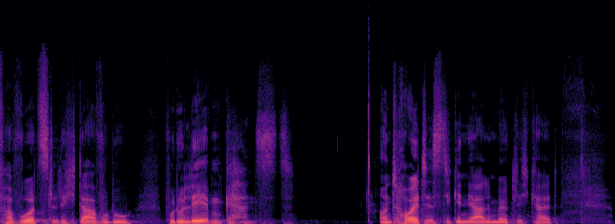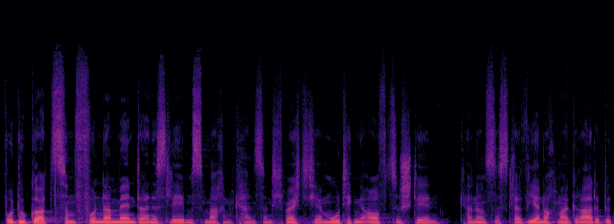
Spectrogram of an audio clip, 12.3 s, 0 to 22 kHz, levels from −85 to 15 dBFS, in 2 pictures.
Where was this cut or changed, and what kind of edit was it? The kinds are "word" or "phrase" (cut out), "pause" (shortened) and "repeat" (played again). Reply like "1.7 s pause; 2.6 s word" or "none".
10.6 s pause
